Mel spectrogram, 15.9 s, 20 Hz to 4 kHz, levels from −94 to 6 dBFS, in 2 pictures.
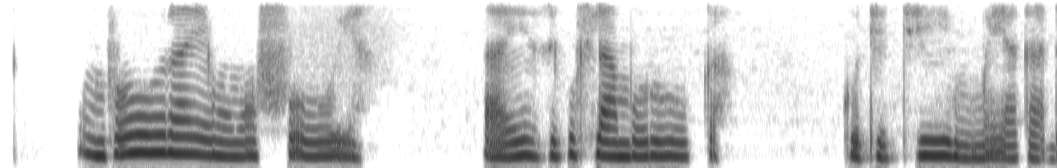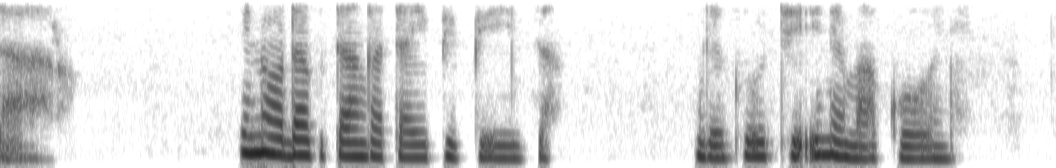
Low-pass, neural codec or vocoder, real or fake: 3.6 kHz; none; real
